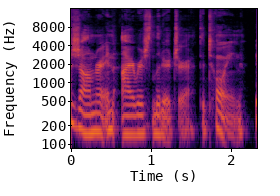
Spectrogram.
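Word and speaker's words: Táin: We did an episode about the cattle raid of Cooley, and throughout it, we called it the tain, which is not the correct pronunciation as far as I can tell.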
